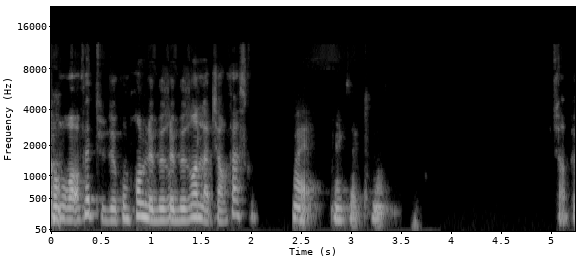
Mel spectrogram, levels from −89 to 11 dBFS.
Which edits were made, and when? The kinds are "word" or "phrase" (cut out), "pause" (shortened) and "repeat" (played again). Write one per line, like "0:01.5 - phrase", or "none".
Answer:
0:01.2 - repeat
0:01.6 - word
